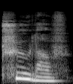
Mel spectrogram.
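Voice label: "true love", British English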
